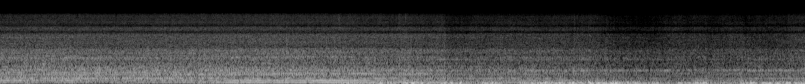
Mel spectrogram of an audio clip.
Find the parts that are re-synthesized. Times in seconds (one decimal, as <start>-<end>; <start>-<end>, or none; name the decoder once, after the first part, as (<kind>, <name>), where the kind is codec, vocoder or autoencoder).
1.3-5.1 (vocoder, BigVGAN v2)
